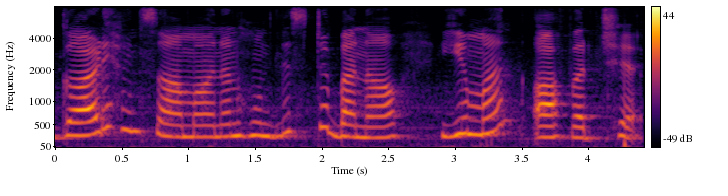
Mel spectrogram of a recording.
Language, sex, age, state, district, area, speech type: Kashmiri, female, 18-30, Jammu and Kashmir, Budgam, urban, read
